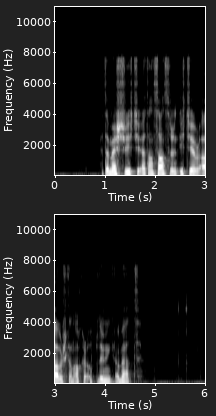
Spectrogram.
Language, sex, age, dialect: Faroese, male, 15-35, Norðuroyggjar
